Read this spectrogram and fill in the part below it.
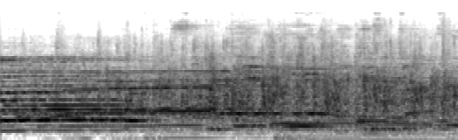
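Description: An indoor audience at a television show applauds with steady, dense clapping, with music playing underneath throughout.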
